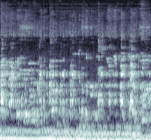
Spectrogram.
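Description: Loud, bass-heavy music played through a competition sound system of stacked power amplifiers and horn loudspeakers. The bass dominates and there is little top end.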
